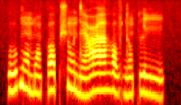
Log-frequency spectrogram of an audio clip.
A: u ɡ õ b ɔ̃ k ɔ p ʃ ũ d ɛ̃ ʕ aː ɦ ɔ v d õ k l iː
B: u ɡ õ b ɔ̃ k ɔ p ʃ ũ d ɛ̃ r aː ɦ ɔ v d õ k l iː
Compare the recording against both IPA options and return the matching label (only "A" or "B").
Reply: A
